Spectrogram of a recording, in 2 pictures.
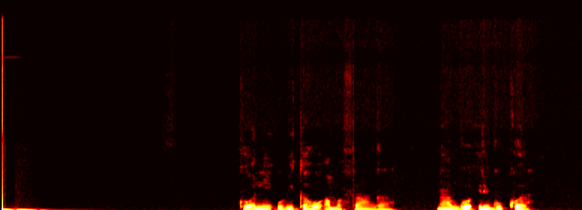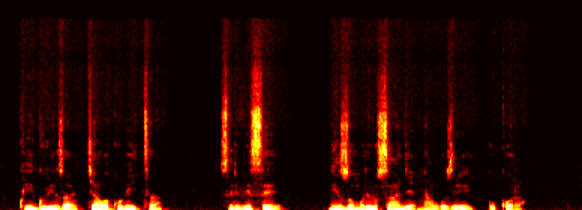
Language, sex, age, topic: Kinyarwanda, male, 18-24, finance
